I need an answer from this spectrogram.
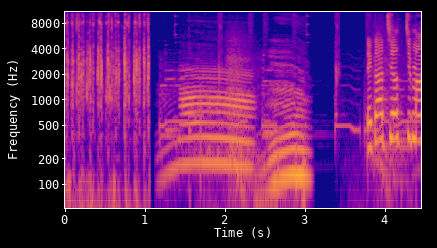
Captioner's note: cows mooing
